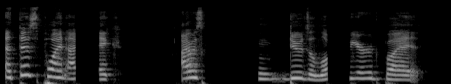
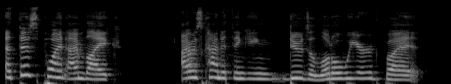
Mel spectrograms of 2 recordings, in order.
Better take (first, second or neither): second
